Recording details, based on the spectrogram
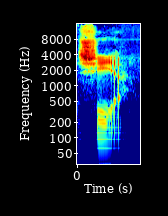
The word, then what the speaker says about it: Shia: You're only going to call it Shia. That's the proper way to say it. That's S-H-I-A. Sometimes there's a diacritic mark in there to indicate that there's a glottal stop, but usually that's left out in English.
